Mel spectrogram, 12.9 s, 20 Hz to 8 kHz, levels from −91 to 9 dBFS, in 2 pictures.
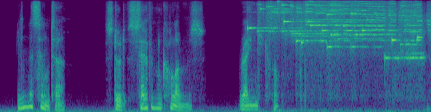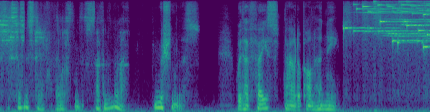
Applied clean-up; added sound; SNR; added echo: neural diffusion model UNIVERSE++.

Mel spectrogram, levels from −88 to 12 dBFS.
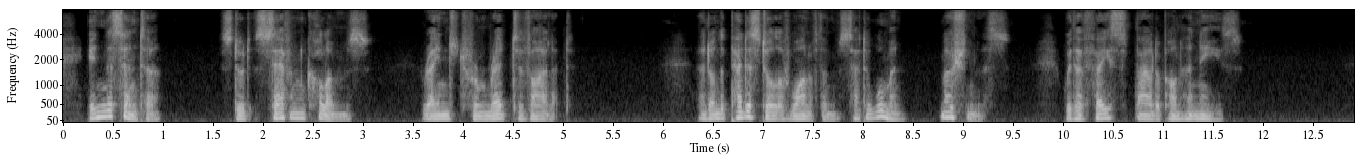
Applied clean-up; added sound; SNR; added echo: none; none; none; none.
